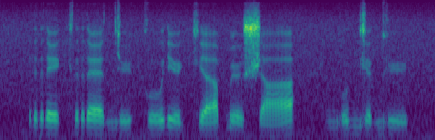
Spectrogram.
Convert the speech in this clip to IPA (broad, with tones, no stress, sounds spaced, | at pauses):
r e˧˩ k r ɛ˧˩ d y˨˩˦ k u˨˩˦ ɾʲ ø˧˩ kʲ a˨˩˦ ɓ ø˧˩ ʃ a˨˩˦ | b u˨˩˦ ɡʲ ə˧˩ ɡ y˧˩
